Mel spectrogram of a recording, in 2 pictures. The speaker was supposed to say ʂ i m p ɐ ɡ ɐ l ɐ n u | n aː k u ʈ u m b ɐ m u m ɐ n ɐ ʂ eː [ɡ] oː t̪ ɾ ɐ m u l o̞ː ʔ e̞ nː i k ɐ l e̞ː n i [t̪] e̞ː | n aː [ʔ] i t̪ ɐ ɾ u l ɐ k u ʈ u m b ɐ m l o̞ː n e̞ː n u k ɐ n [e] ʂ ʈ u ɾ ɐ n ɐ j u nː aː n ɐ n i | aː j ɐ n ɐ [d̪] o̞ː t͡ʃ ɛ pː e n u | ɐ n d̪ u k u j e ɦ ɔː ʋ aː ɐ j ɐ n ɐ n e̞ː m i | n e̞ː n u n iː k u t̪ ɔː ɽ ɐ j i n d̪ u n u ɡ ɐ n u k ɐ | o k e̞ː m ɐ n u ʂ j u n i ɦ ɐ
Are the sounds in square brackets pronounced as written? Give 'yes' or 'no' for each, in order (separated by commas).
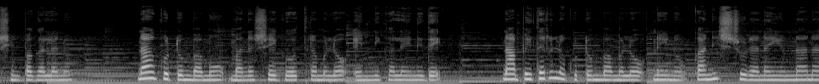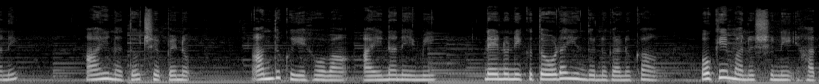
yes, no, no, no, no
